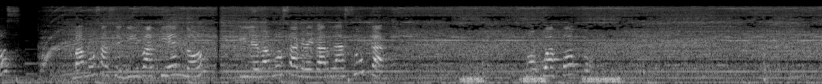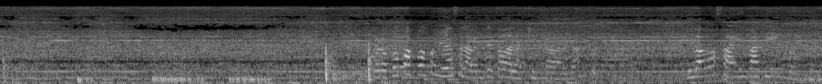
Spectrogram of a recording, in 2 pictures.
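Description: Electric hand mixer running steadily, its beaters whipping stiffly beaten egg whites in a bowl.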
